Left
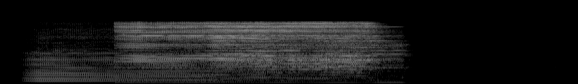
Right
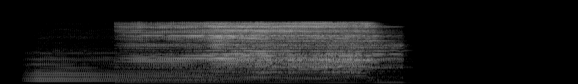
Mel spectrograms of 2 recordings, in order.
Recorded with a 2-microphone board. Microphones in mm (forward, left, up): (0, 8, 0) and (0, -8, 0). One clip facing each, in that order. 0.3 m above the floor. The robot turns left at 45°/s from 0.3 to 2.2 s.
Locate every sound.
1.1 s sawing: 25° left, 1.4 m; by 4.0 s 25° right, 1.4 m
